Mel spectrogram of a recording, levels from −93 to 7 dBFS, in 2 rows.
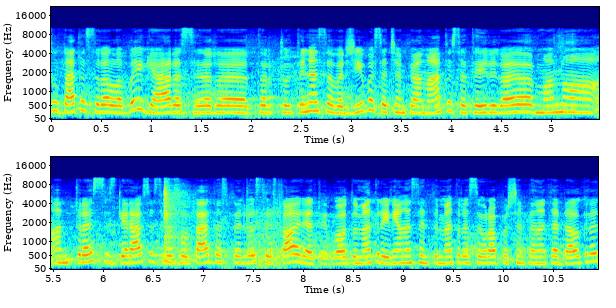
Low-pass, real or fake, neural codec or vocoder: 9.9 kHz; fake; codec, 44.1 kHz, 7.8 kbps, Pupu-Codec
